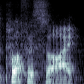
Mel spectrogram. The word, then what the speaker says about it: prophesy: times as a verb to prophesy it sounds like the last why is an AI to prophesy but as a noun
